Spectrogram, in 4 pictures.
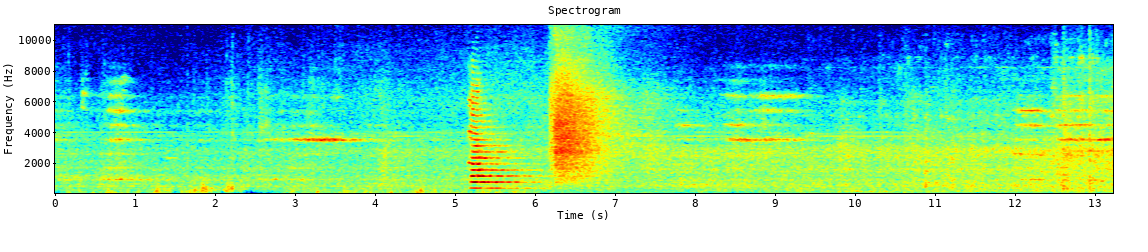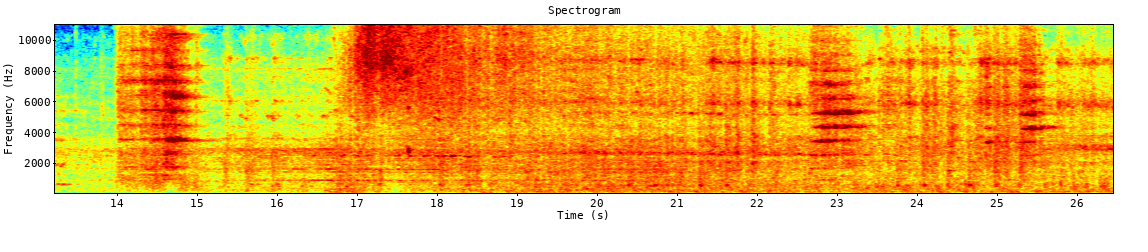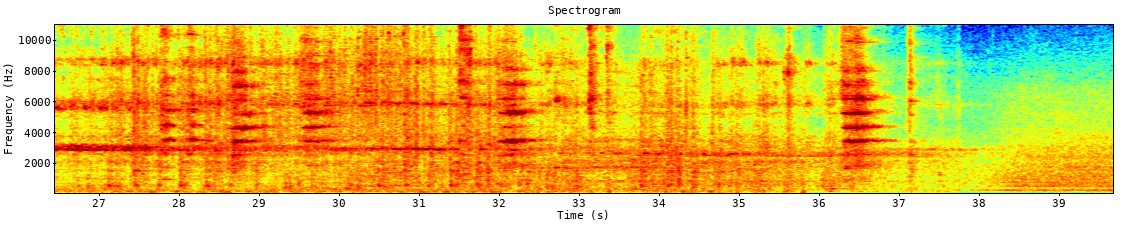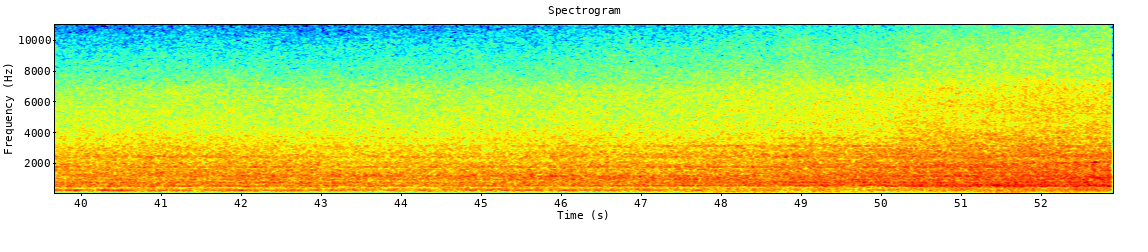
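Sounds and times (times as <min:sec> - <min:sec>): high-pitched wheel squeals: 0:02.6 - 0:04.0, 0:08.0 - 0:09.4
train rolling rumble: 0:09.7 - 0:52.9.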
